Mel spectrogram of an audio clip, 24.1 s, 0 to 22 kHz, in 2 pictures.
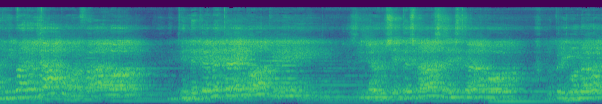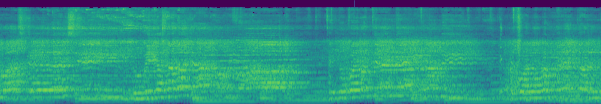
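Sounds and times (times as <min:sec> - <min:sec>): guitar: 0:00.0 - 0:24.0
keyboard: 0:00.0 - 0:24.0
men singing: 0:00.0 - 0:24.0.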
